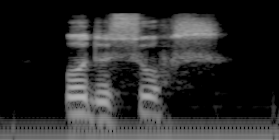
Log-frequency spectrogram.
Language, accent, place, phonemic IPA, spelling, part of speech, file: French, France, Lyon, /o d(ə) suʁs/, eau de source, noun, LL-Q150 (fra)-eau de source.wav
- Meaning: springwater (water originating from a spring)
